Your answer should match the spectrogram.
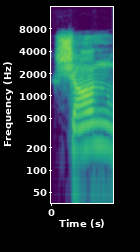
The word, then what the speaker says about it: Sean: Push up on your tongue, the top of your mouth with that N. Sean was a baby snail. Sean was a baby snail. One more time. Sean. Instead of Sean, okay, take out the oo sound and go directly to an ah.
